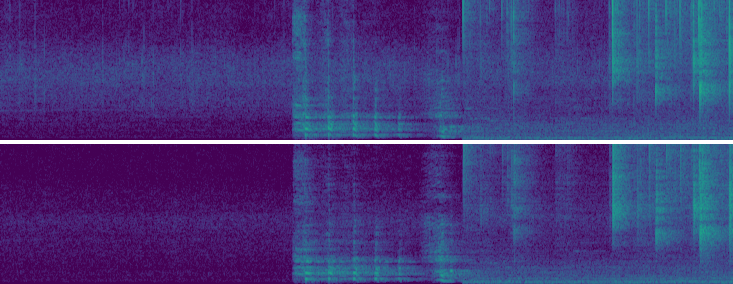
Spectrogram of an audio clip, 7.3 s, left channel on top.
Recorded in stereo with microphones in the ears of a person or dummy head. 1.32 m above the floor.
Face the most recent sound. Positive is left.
turn(degrees=55)  # may be behind; listen again after turning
